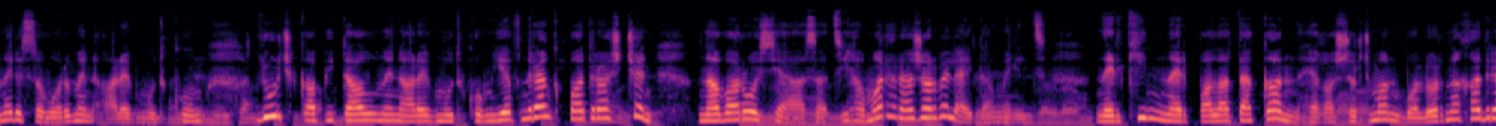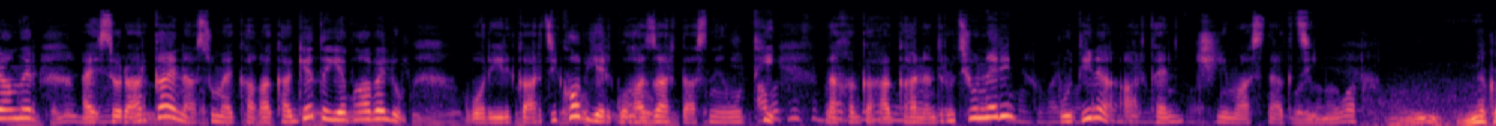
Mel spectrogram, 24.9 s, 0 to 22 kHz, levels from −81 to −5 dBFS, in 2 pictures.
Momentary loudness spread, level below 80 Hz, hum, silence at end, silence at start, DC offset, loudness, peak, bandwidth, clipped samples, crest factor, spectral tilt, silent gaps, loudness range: 11 LU; -60 dBFS; none; 0 s; 0 s; under 0.1%; -30 LUFS; -10 dBFS; 15.5 kHz; under 0.1%; 20 dB; -5 dB/octave; none; 3 LU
